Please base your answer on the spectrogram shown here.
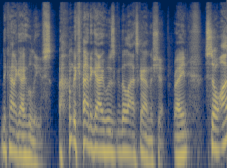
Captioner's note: laugh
